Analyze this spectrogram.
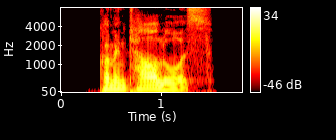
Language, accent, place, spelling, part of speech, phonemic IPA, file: German, Germany, Berlin, kommentarlos, adjective, /kɔmɛnˈtaːɐ̯loːs/, De-kommentarlos.ogg
- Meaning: lacking commentary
